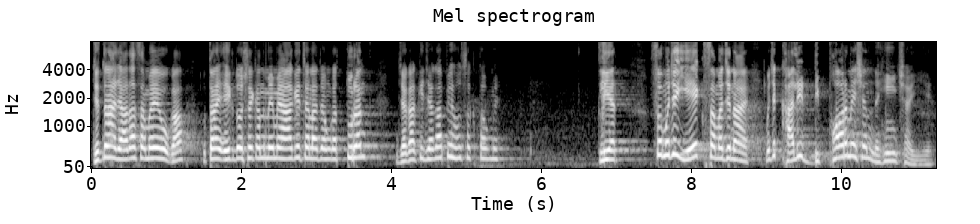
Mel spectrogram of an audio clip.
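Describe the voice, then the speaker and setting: A man giving an exam coaching lecture, repeating key points, asking the class rhetorical questions and slowing down to dictate definitions. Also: very high voice, animated, long reverb tail. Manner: slows to dictate English definitions.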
